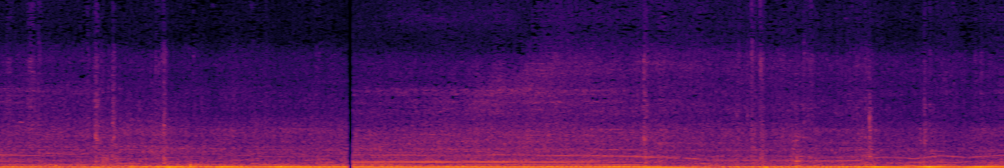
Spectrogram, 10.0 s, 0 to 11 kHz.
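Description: Diesel engine of a JCB 3DX backhoe loader running under working load, heard from the operator's cab, its note rising and falling as the machine works. The sound cuts out for an instant about three and a half seconds in.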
